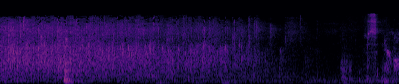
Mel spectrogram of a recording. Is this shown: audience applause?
yes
